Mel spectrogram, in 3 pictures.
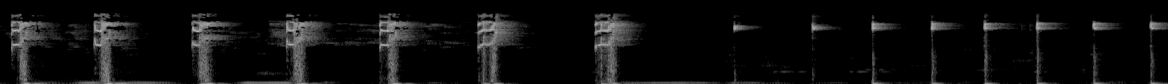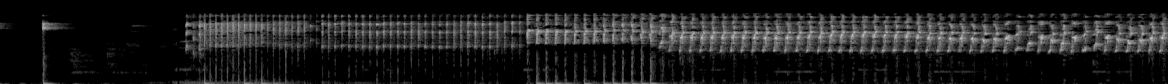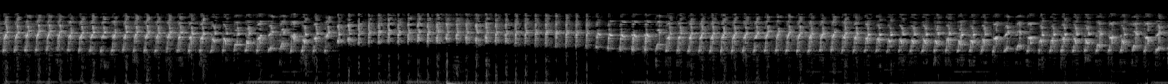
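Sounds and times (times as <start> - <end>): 
lovebird chattering song: 0.0 - 5.2, 13.5 - 35.0.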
